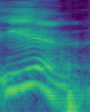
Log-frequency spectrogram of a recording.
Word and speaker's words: Ean: It's like too straightforward, right? They just say it how it is. It's Ian.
